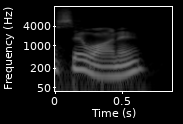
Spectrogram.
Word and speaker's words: Sewane: No one pronounces it correctly the first time. So Sewane. – Sewane. If you want to like actually pronounce it correctly, so it's imagine all like vowels are just the what is it? It's not. It's with the little squiggly line that just goes upward like a smiley face.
